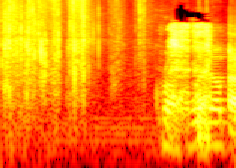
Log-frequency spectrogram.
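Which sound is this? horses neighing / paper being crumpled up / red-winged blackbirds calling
paper being crumpled up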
